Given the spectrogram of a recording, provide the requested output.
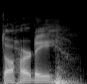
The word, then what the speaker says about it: Doherty: Or so I'm on Instagram, Mark Doherty. I just had to say that properly because it would be Doherty.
